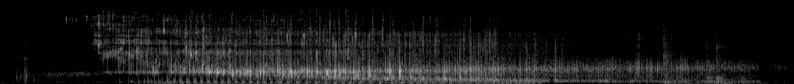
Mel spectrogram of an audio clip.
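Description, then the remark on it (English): Boulevard Brewing Company's Kvyak IPA, a 9% dry-hopped IPA with Norwegian Hornindal yeast, pours steadily into a glass for several seconds, a gurgling liquid rush with bubbly fizz that tapers off as the pour ends. No one speaks. “Let's get with the pour.”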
